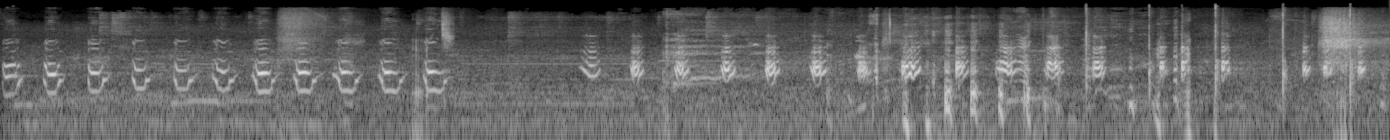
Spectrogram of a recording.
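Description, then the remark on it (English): Two turkey gobble imitations in turn: first a rapid, rhythmic run of warbling gobbles made by a person's mouth alone, with no diaphragm call, then a second bout of gobbling produced with a turkey call, louder and more broken up. “And then the second one is somebody using our turkey call.”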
